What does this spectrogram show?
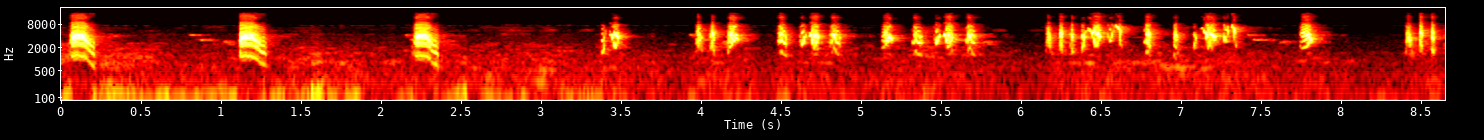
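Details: Long-tailed shrike in full 'toet-toet' voice, intended to prompt silent shrikes to sing; three harsh falling notes give way to a rapid run of short, varied chattering phrases, with a low rumble early on.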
